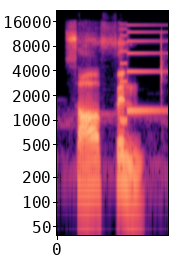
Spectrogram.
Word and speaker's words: soften: So हिन में जेका टी आहे उहा साइलेंट आहे, सो इन जो करेक्ट प्रोनाउंसिएशन आहे soften.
